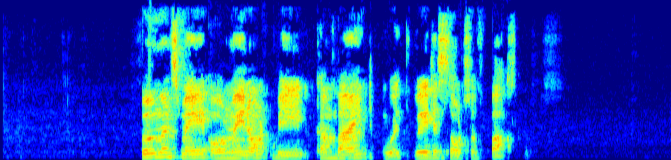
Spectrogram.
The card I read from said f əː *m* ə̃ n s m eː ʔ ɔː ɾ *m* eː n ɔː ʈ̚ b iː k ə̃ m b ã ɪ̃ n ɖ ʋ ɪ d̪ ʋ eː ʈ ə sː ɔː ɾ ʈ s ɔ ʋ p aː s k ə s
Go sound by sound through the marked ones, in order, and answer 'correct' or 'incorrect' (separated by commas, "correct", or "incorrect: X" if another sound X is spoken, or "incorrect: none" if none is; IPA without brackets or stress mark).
correct, correct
